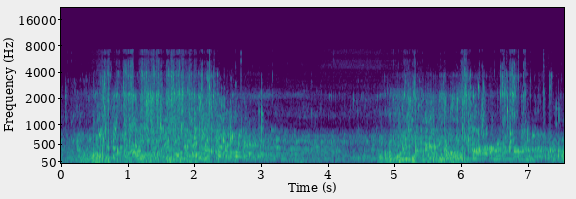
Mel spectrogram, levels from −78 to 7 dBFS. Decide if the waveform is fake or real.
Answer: real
